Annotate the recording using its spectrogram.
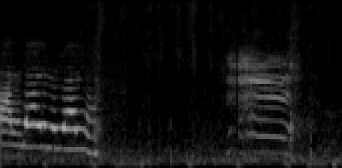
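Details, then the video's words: Domestic cat talking with its human indoors: two drawn-out meows, the first falling in pitch over nearly a second, then a brief pause before a shorter, brighter second meow that also slides downward. "Cats Talking With Their Humans | Funny Cats Yelling"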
